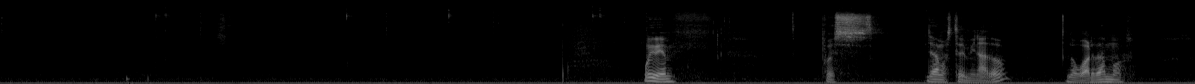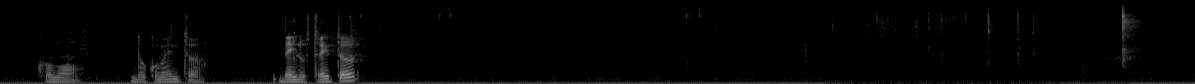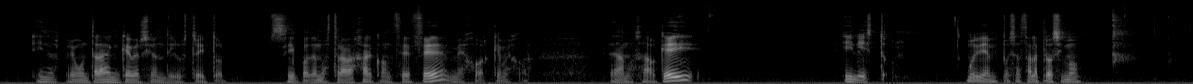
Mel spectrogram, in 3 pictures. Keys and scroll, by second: 2.4 v, 7.6 super+1, 20.3-22.7 typing, 23.2 Return.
